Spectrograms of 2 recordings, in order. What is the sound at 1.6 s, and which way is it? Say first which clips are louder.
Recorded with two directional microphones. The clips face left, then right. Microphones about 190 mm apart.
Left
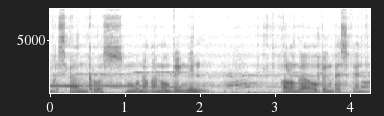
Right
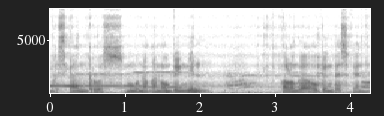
Speech: right 1 dB; 25° right (ahead or behind).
